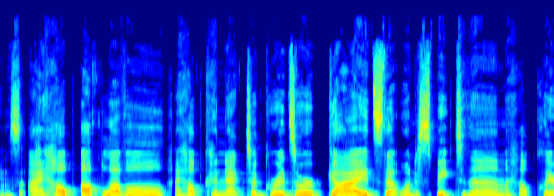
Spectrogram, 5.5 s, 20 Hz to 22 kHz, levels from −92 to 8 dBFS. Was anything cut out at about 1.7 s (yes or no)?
yes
